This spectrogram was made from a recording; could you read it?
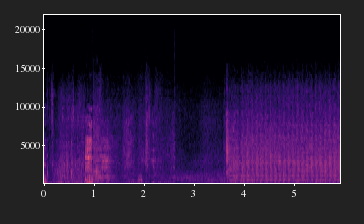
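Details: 2012 Toyota Tundra, key light flashing, fuel gauge full: after some clatter the starter cranks in a steady even drone that never catches; crank no-start, no fuel suspected, fuel pressure being checked.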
